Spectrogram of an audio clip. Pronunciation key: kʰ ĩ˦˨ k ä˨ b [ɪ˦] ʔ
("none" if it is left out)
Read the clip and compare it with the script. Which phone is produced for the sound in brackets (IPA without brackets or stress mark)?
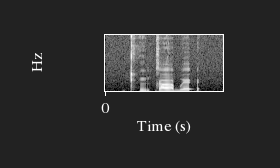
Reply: ɛ˦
